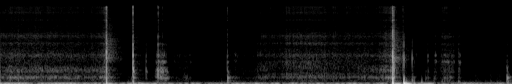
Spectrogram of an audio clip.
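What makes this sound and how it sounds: A palm-sized solid pink kinetic sand cylinder resting on a white surface is sliced repeatedly with an iridescent metal knife blade. Each cut gives a short, crunchy scrape with sharp clicks over a soft, low grainy hiss, and the cuts are separated by brief quiet gaps.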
